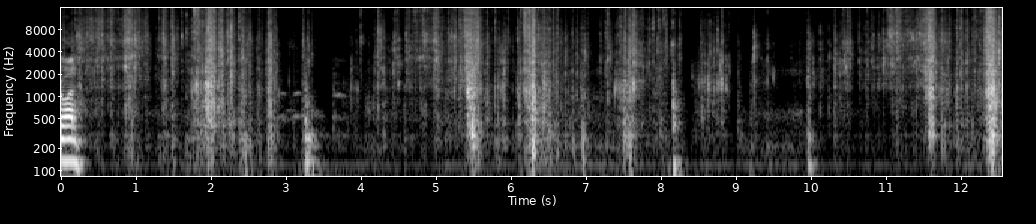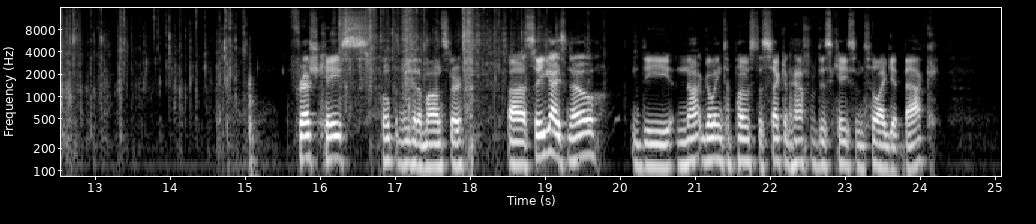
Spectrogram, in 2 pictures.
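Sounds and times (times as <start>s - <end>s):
wrappers tearing and crinkling: 0.0s - 15.1s, 16.1s - 19.7s.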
